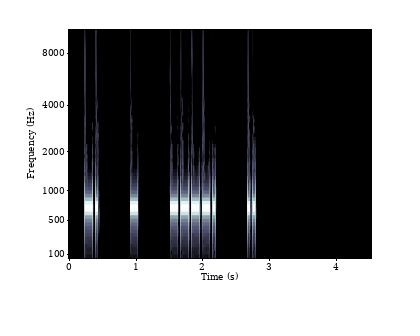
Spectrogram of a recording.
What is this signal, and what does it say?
Morse code, heard as a keyed tone, about 30 wpm, spaced as for 14 wpm, 700 Hz. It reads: NT9I
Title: USA Call Signs - 4 Characters - 4x Character Spacing - 30wpm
